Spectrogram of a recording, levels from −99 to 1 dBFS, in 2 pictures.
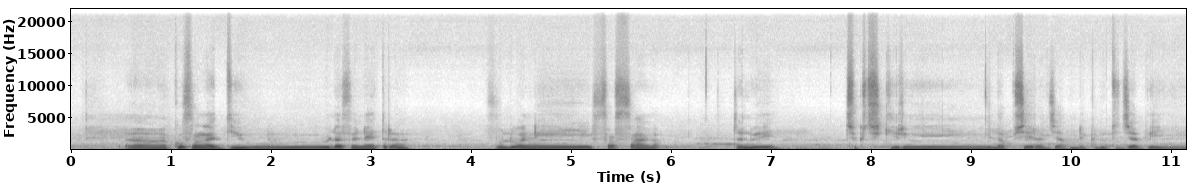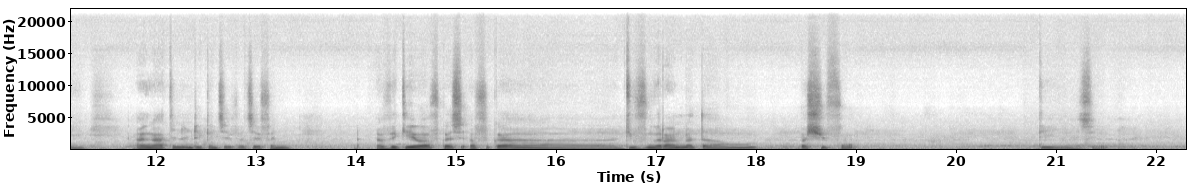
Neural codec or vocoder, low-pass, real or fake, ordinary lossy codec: autoencoder, 48 kHz, 128 numbers a frame, DAC-VAE, trained on Japanese speech; none; fake; none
